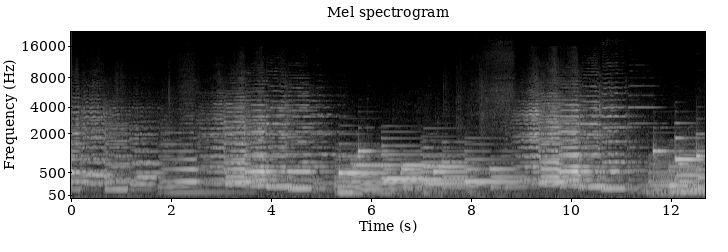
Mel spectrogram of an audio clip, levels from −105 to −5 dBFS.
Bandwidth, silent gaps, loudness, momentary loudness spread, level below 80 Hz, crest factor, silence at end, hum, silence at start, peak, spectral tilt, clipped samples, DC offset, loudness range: 11 kHz; none; -39 LUFS; 12 LU; -72 dBFS; 18 dB; 0 s; none; 0 s; -20 dBFS; -6.5 dB/octave; under 0.1%; under 0.1%; 3 LU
